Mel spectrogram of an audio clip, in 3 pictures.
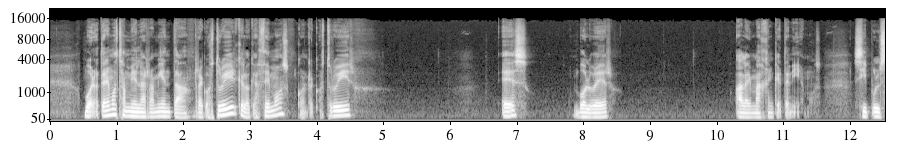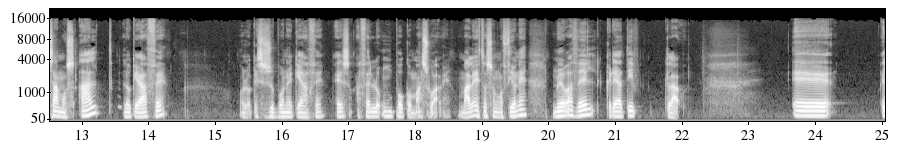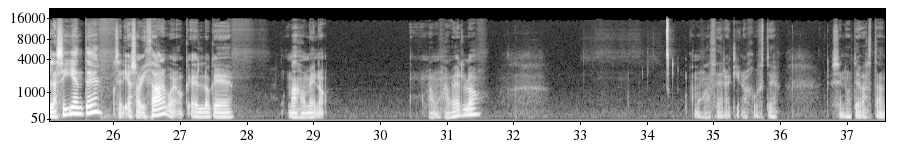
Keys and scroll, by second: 14.2 alt+super+z, 14.9 super+z, 18.2 alt+super+z, 18.8 super+z, 21.1 alt+super+z, 22.5 super+z.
